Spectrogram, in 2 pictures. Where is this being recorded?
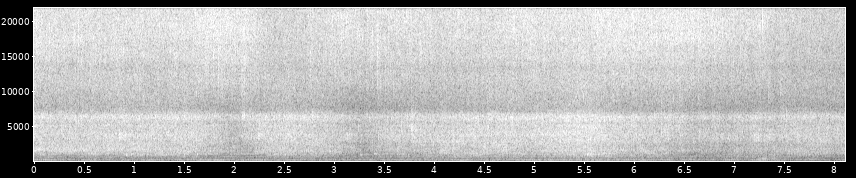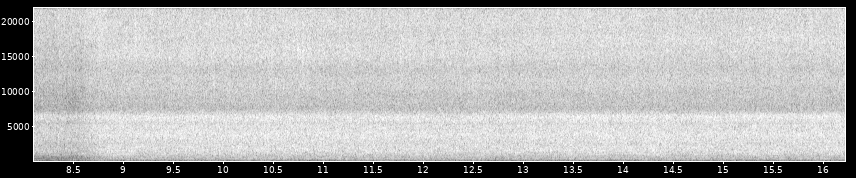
in a restroom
